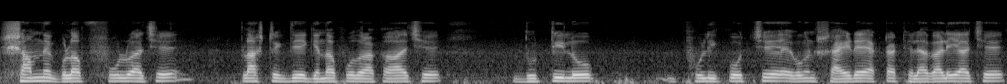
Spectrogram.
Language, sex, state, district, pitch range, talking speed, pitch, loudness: Bengali, male, West Bengal, Purulia, 140-150 Hz, 120 wpm, 145 Hz, -17 LUFS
